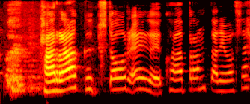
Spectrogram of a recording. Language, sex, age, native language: Icelandic, female, 11, Icelandic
